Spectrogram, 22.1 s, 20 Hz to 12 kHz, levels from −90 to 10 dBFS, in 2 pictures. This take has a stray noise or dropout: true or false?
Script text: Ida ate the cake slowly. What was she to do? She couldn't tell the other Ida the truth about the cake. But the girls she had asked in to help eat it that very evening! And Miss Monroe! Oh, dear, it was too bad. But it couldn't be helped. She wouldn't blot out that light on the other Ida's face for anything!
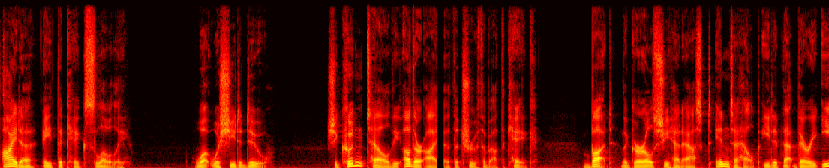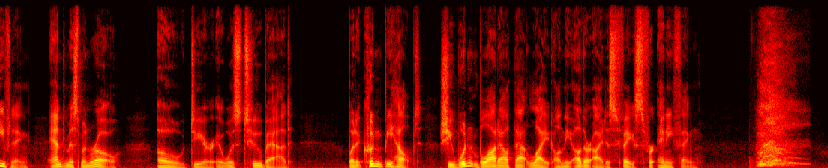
true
